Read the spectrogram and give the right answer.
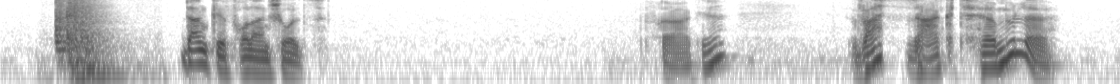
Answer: Er sagt: Danke, Fräulein Schulz.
